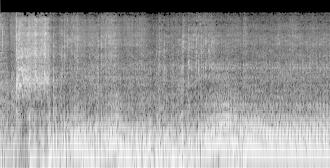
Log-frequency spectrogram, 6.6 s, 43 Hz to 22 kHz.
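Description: A large 1300cc motorcycle engine cranks and fires with a clattery burst, then settles into a deep, steady, throbbing idle with a couple of brief rises in revs.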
